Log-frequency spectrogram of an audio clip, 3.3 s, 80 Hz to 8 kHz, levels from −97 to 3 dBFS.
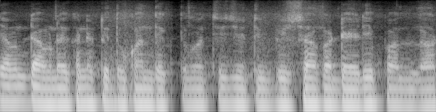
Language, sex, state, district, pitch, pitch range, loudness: Bengali, male, West Bengal, Jhargram, 105 Hz, 105-110 Hz, -17 LUFS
